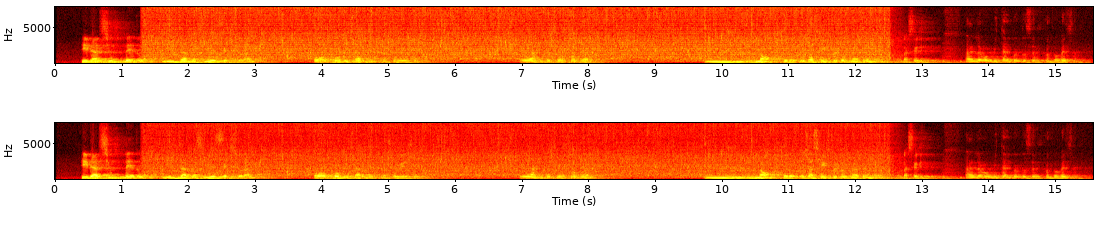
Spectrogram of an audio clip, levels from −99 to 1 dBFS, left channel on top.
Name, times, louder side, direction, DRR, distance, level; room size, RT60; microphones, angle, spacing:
voice 1, 0.4-1.3 1.6-3.0 3.9-5.5 9.7-13.1, equal, 65° right, 4 dB, 2.5 m, -22 dB
sound 1, 1.3-12.5, left 4 dB, 15° left, 1.3 m, -31 dB
voice 2, 7.0-8.1 13.3-13.4 13.6-15.4, equal, 10° right, 2 dB, 2.1 m, -27 dB
28.0 x 10.5 x 9.1 m, 1.4 s
head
